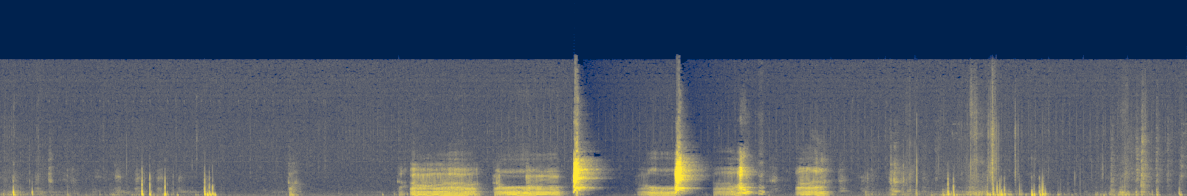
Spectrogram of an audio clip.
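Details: Puppies Holly and Sophie wrestling indoors in a rough play fight; a sustained rumbling growl breaks into sharp high barks and snarls around the middle, then softer scuffles and thumps trail off.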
